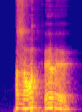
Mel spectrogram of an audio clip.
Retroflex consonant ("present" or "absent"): present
